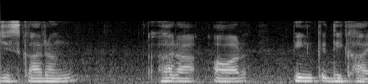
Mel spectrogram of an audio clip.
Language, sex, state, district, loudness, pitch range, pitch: Hindi, male, Uttar Pradesh, Hamirpur, -16 LUFS, 140-150 Hz, 140 Hz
